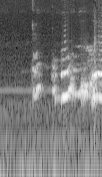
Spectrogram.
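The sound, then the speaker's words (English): A person imitates a chicken with a few short, nasal clucking bursts that run together into a louder, higher squawk at the end. No words are spoken. “You're not a chicken.”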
